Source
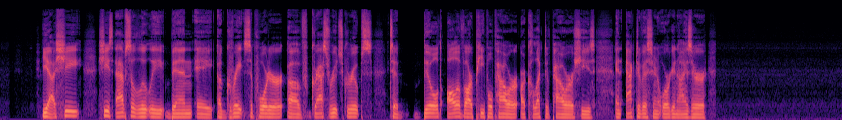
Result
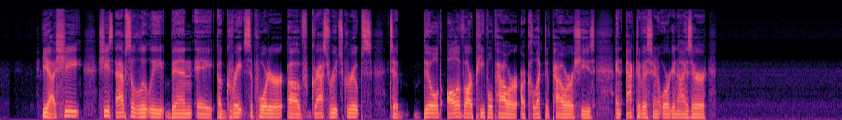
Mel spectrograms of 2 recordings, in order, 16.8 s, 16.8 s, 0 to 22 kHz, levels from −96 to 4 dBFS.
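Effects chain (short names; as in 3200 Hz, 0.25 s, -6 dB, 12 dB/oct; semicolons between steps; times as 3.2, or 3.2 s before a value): band shelf 3800 Hz -12.5 dB 1 oct; gain +4.5 dB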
